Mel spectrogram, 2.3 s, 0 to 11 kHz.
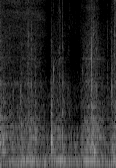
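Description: A sewing machine stitches together the facings of a Loake 1880 leather brogue shoe during a split vamp repair, giving a steady low mechanical whirr with a sharp click partway through.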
